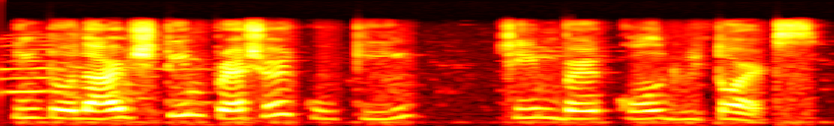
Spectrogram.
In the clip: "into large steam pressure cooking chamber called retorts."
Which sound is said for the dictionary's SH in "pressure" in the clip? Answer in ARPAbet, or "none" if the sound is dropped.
SH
